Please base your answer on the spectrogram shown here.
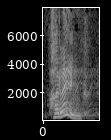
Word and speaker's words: harangue: यहाँ पर जो बच्चों जी के आगे यू ई है उसे हम प्रोनाउंस नहीं करेंगे। इसे आप harangue या harangue नहीं बोलेंगे, इसे आप बोलेंगे harangue। यू ई साउंड नहीं करेगा।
